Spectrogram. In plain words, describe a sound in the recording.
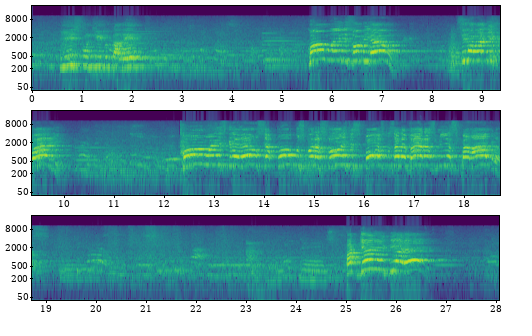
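A young woman wails and sobs loudly nearby, in bursts.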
